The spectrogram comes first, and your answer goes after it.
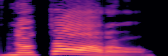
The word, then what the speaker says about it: Notaro: We say it wrong. We've really anglicized it. It is Notaro. Well, but I don't have I'm not rolling the R.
